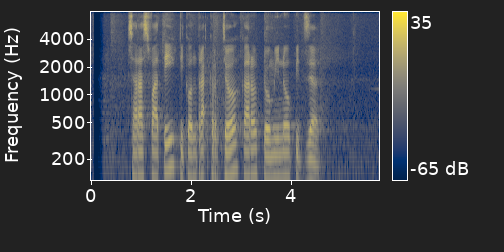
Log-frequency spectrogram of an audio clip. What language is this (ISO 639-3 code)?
jav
